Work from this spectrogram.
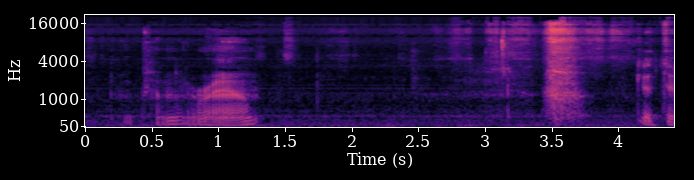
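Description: A pencil scratches over an existing pencil line on paper, a soft dry stroking in short bursts, with breathing and a brief voice heard close by.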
